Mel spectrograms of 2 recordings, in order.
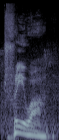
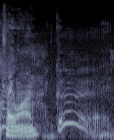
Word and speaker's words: Trewan: Our God King's name is Trewan, Green Grand Mystic. I was pronouncing it like Trayvon.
